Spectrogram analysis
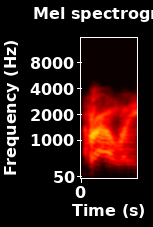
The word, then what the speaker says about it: Crowley: I've heard Crowley and Crowley, but it is Crowley, right? It's Crowley, yes.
